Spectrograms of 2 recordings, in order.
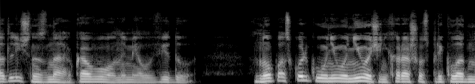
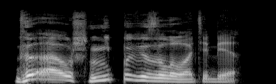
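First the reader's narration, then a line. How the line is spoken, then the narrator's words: Hearty laughter. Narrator (Russian): От души расхохотался мой собеседник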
